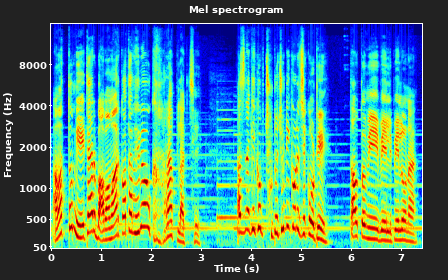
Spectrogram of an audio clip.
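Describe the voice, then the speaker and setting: An actor playing a talkative, smug police officer in a Bengali audio story, speaking colloquially with scoffing rhetorical tags. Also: male voice, high-pitched, wildly swooping pitch, moderate pace, a bit bright, soft background music, heavily acted. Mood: pitying. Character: Anishchay, talkative cocksure male police officer, smug and sardonic.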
